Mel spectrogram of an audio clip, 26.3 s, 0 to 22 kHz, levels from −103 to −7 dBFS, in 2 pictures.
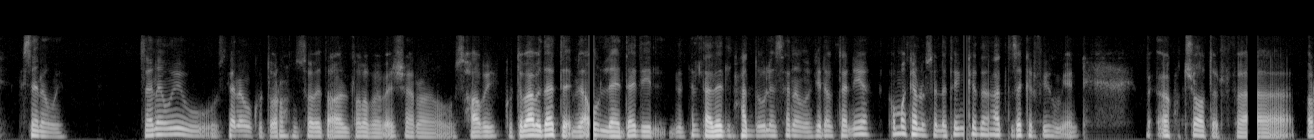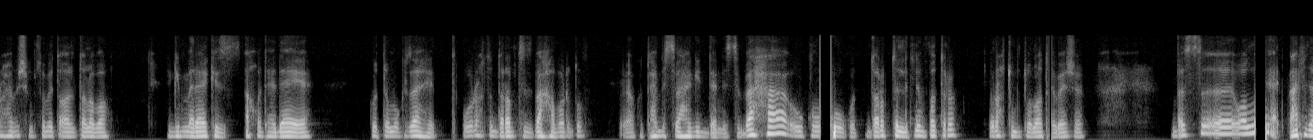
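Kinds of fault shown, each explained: Packet loss on an ADPCM call: you get six hard-edged silent holes at 5.89, 9.64, 12.47, 21.34, 23.63 and 25.69 s, each 30 to 110 ms long, roughly a few to ten packets dropped apiece. ADPCM predicts each sample from the last and adapts its step size as it goes, so a gap leaves the decoder out of sync with the sender. The sound comes back slightly distorted, then settles within a few tens of ms.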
